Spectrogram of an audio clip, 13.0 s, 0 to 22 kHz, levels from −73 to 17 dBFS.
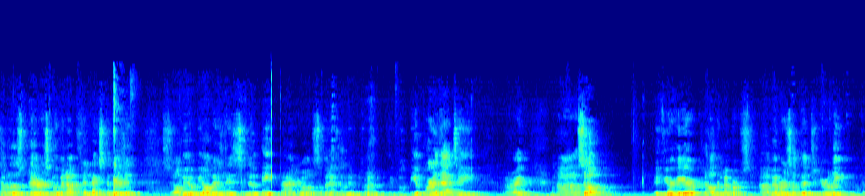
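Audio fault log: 2.18–3.39 s GSM phone buzz: steady, raspy 217 Hz buzz about 28 dB below the signal, from rectified call bursts; harsher and higher-pitched than mains hum.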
